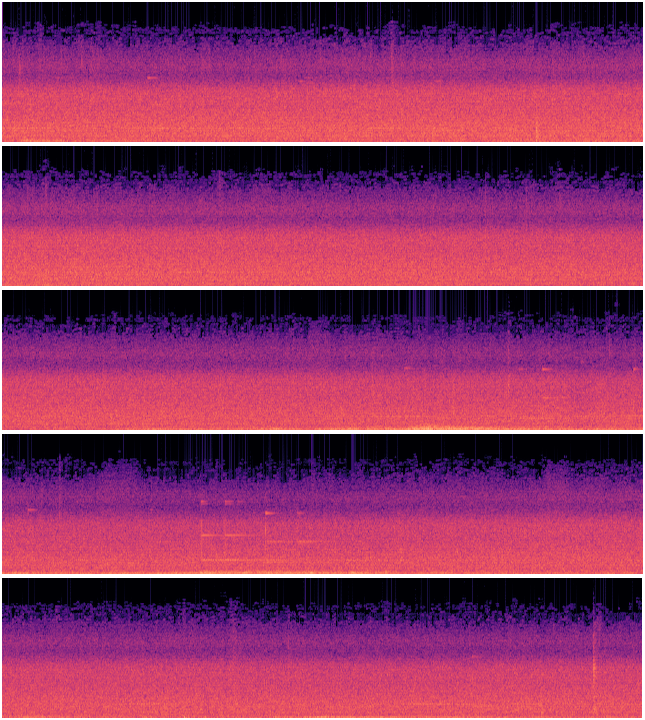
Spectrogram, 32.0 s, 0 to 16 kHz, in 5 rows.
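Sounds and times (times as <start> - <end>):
thunder rumbling: 0.0 - 7.0, 14.0 - 32.0
heavy rain falling: 0.0 - 32.0.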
